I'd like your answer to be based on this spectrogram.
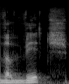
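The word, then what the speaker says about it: The VVitch: Yeah, it's The Witch. I some people might pronounce it The Witch because it's two V's, but it's really just pronounced The Witch.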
